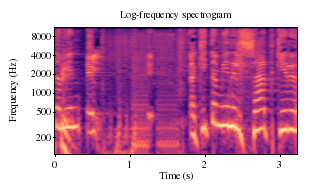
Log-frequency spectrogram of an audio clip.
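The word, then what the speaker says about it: sat (七): No, algo muy, muy cercano, porque siete en chino, el carácter chino se pronuncia sat en cantonés.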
